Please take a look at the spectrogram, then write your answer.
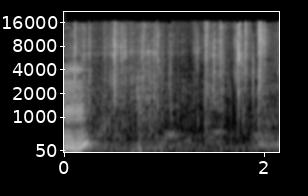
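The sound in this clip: Crinkling of a tiny square paper muffin cup wrapped around a piece of champagne-filled dark chocolate. A short vocal sound opens, then come a few light, crisp paper crackles and rustles.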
